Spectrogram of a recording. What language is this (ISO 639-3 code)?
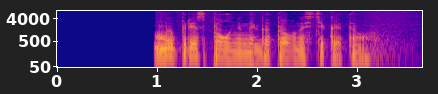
rus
